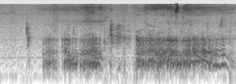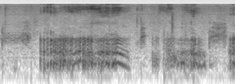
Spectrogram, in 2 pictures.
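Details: Pino and Choro, two dogs indoors, growling in long rough rumbling bursts of one to two seconds each, separated by short pauses, with some whining rises at the ends.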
